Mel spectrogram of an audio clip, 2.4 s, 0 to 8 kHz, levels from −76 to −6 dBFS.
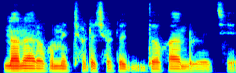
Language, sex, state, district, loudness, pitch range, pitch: Bengali, male, West Bengal, Paschim Medinipur, -20 LUFS, 95-100 Hz, 100 Hz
